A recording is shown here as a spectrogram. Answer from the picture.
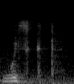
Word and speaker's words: whisked: Remember that if the verb end in voiceless consonant, we need to use the final sound like a T in past tense. Whisk, whisked.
